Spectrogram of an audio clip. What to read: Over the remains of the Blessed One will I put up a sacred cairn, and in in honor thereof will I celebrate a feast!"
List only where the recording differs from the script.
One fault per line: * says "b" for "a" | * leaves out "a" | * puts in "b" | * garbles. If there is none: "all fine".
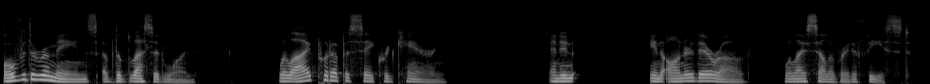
all fine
